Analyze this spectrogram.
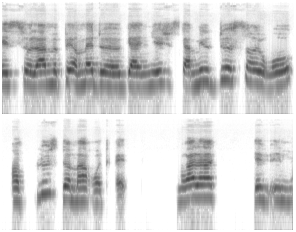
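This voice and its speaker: Speaking at a very slow pace, a woman with a fairly high pitch and a dark, mellow tone keeps her intonation fairly even and her loudness very even, in a dry, close sound with no echo. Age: 60s. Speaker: wellness coach. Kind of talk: testimony.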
